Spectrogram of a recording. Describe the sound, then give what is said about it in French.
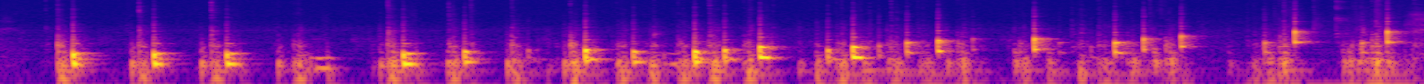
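A short thudding sample of a falling apple, made into a musical instrument, is played as a melody: quick percussive hits in a steady rhythm, with the pitch stepping upward toward the end, clear, with no talking. “Alors, j'ai de nouveau pris le bruit, ce bruit-là dont on vient de parler, donc le bruit de la pomme qui tombe. J'en ai fait un instrument de musique.”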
